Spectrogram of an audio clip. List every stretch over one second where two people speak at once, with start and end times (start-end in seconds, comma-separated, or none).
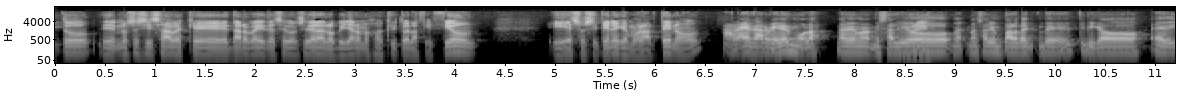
none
